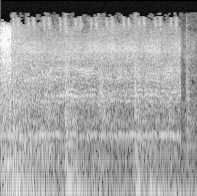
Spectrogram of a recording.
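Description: Dense, steady buzzing of a large swarm of flies, over a low rumble.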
